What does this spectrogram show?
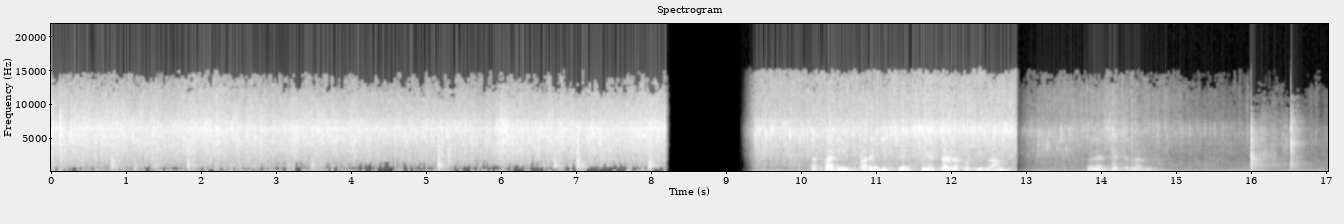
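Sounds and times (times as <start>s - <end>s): food sizzling in oil: 0.0s - 8.2s, 9.2s - 17.0s
spatula scraping and tapping pan: 16.0s - 16.7s.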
